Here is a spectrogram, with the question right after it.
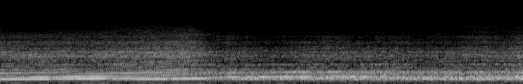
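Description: A NASCAR race car engine screams at high RPM, around 8,700, during a race, a loud, sustained, steady mechanical drone with no break.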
